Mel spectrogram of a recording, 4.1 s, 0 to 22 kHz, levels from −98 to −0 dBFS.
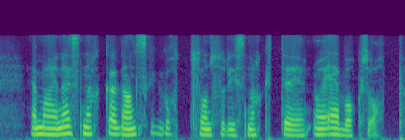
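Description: A speech clip carrying heavy coding damage from start to finish, with a breathy, grainy edge on the voice. It is likely Bluetooth LC3 compression: the upper spectrum is discarded and refilled with noise, and the roughness fits a low rate near 24 kbps with 7.5 ms frames. On a spectrogram, energy stops at a hard ceiling around 7.7 kHz, and the band beneath it looks speckled and smeared rather than showing clean harmonic lines.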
